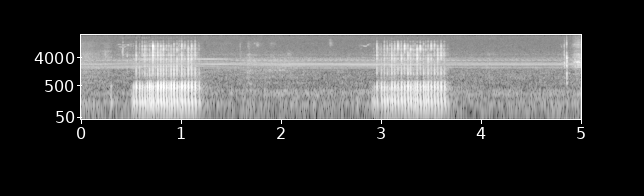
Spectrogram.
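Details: Sleeping puppy: two rough, fluttering snores about two and a half seconds apart; ordinary snoring.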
